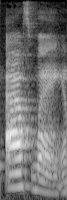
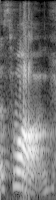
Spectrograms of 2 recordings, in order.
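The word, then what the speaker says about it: Aswang: ass wang, and I was like... And the guy's like, it's not how you say it, it's a swang.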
